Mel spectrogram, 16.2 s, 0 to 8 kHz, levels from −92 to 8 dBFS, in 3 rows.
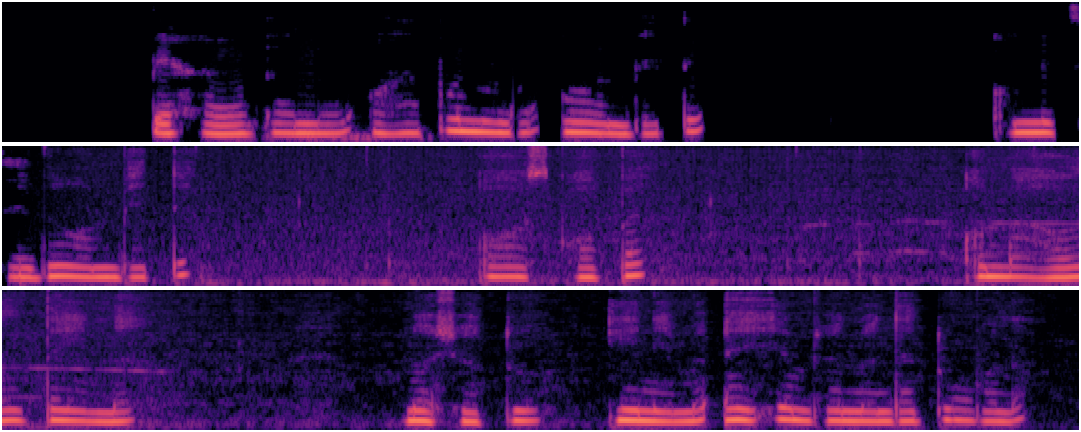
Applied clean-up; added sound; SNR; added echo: none; none; none; none.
